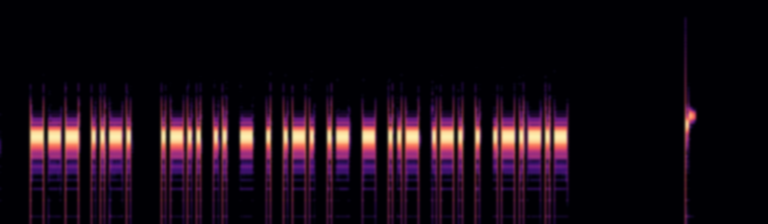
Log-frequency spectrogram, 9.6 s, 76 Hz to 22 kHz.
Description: Morse code, heard as a keyed tone, about 22 wpm, 700 Hz. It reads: OF LITERATURE.
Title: Sentences from Top 900 Words 22wpm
